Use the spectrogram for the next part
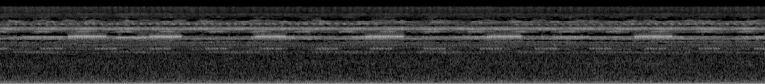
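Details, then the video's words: Gentle chirping of many crickets in a park at evening, a continuous high-pitched ringing with rhythmic throbbing pulses roughly every second and a distant low murmur. "Cricket Sounds in a Peaceful Park"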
